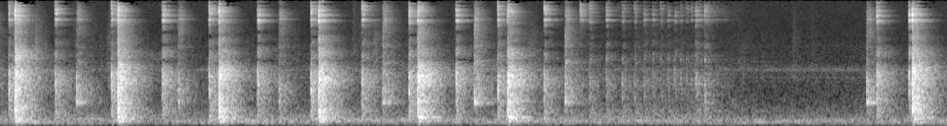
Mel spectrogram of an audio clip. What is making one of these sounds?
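A ping-pong ball clicks rapidly back and forth off a table and bats.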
